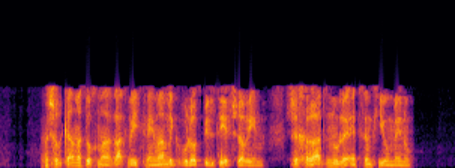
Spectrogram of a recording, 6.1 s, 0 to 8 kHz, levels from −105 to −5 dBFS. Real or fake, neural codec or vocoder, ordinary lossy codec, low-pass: real; none; AAC, 16 kbps; 7.2 kHz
